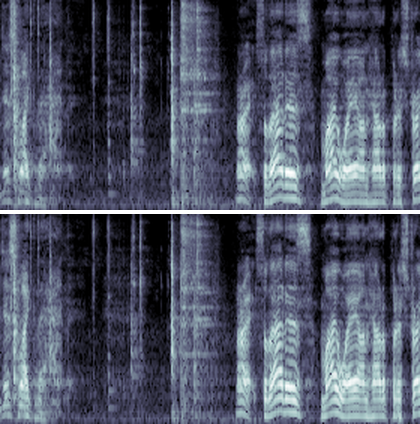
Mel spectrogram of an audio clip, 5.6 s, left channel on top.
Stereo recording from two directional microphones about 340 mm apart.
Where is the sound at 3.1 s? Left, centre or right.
Right.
